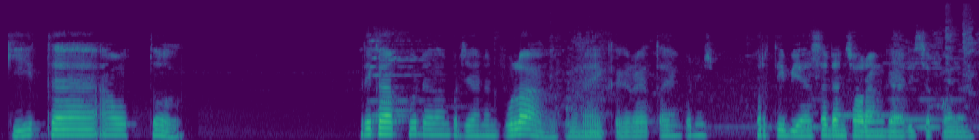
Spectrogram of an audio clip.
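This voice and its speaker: An Indonesian-accented gaming creator reads visual novel text aloud in a casual let's play, adding off-the-cuff colloquial asides. He speaks unhurriedly with long pauses, in a mid-range, level, mellow voice. The lo-fi audio is dull, with a little hiss or hum and faint game music.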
